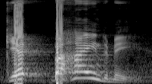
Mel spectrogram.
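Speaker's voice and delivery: slow, drawn-out confrontational order; stern command. Retold or imitated. Jesus rebukes Peter before the disciples, stern and slow. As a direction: spell out the rebuke slowly and firmly. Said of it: "He probably says it in a stern voice".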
